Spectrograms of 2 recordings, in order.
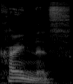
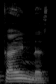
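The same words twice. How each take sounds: First: The first k has a puff of breath. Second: The first k has no puff of breath. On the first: "दे से काइंडनेस, मतलब एक H का tinge होता है" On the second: "they don't say काइंडनेस"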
